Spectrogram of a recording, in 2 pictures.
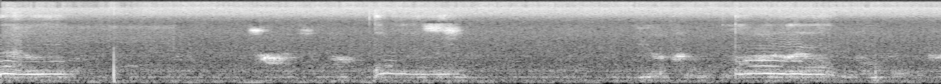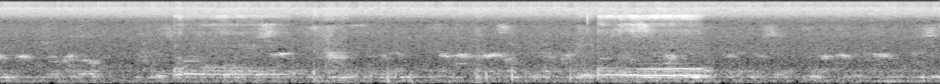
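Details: A sleeping cat snores indoors in a small room: soft, low tonal breaths with faint overtones, each lasting about a second and returning roughly every four seconds over a quiet background hiss.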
